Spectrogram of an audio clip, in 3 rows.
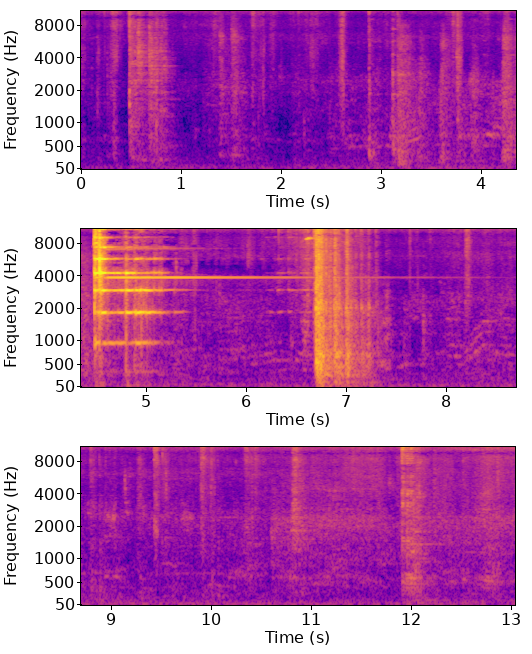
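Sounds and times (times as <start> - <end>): metal object ringing: 4.5 - 7.0.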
